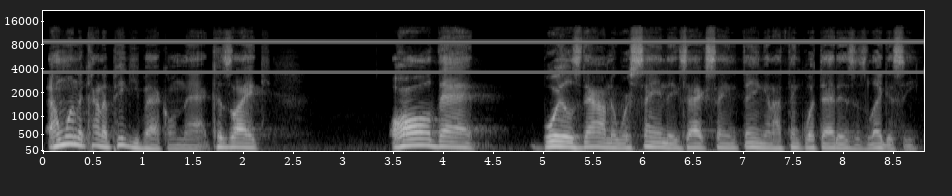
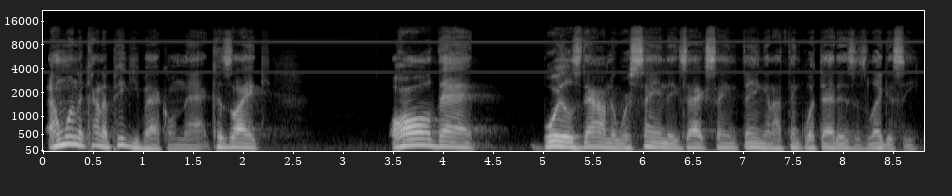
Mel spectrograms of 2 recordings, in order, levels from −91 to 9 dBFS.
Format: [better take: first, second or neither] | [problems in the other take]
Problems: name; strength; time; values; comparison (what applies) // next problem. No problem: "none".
second | high-pitched whine; loud; throughout; 9 kHz, 8 dB below the speech; faint in the second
